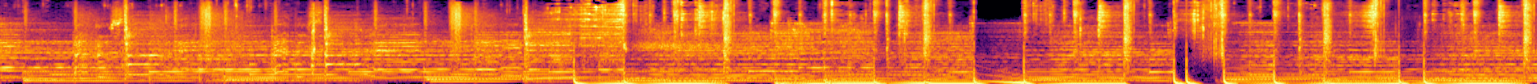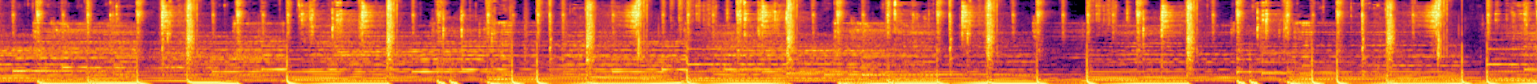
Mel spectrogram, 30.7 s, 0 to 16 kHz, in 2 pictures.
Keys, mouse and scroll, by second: 0.6 ctrl+t, 2.7-7.5 alt+drag, 9.5 ctrl+g, 10.2 ctrl+t, 11.5-18.4 drag, 18.4-21.6 alt+drag, 24.6 click, 25.5-27.5 typing, 30.4 t.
